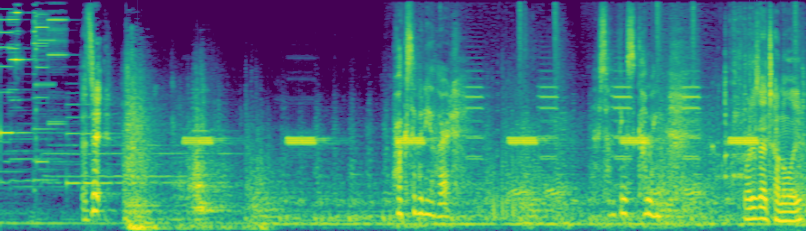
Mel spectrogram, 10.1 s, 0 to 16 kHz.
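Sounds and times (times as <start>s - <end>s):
low droning film music: 0.8s - 10.0s.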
